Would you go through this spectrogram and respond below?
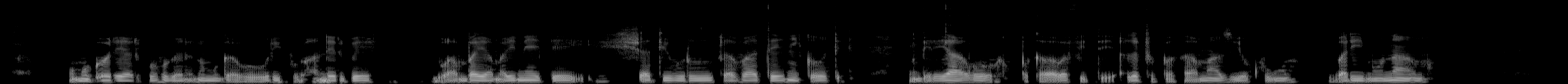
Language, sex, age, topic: Kinyarwanda, male, 25-35, government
